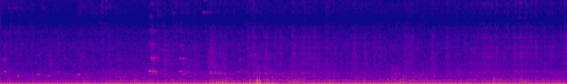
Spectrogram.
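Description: Shalimar Express train pulls out of Hyderabad railway station with a steady low rumble and clickety-clack of wheels, a faint squeal, and muffled voices in the background.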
